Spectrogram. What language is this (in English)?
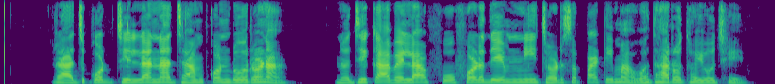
Gujarati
